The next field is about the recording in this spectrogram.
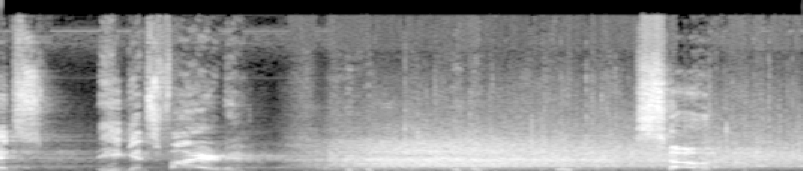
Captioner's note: audience laughing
